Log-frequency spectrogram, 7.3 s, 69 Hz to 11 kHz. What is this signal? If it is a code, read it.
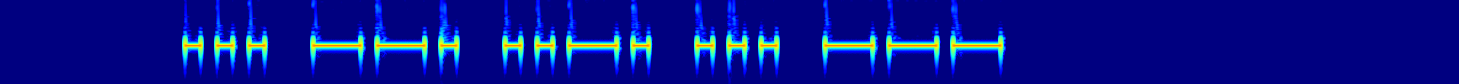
Morse code, heard as a keyed tone, about 15 wpm, 690 Hz. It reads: SGFSO
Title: Code Groups - 5 Letters - 15wpm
